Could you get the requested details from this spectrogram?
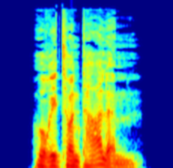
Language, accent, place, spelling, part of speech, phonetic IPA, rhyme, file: German, Germany, Berlin, horizontalem, adjective, [hoʁit͡sɔnˈtaːləm], -aːləm, De-horizontalem.ogg
- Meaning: strong dative masculine/neuter singular of horizontal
